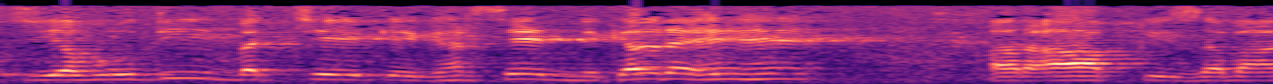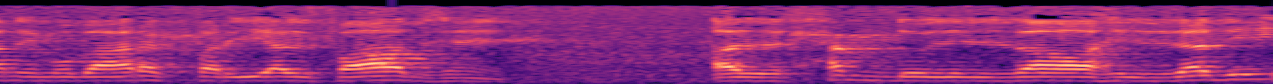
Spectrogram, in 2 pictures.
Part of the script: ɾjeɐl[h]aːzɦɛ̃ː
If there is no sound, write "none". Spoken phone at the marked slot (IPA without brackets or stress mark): f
